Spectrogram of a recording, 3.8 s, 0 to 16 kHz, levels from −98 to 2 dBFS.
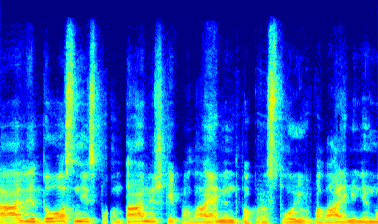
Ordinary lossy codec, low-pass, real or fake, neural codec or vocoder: AAC, 96 kbps; 14.4 kHz; fake; codec, 44.1 kHz, 7.8 kbps, Pupu-Codec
